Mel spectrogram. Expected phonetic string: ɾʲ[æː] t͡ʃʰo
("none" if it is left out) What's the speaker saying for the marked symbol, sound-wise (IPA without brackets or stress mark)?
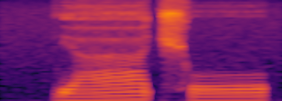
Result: aː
